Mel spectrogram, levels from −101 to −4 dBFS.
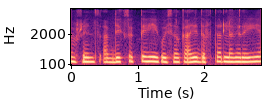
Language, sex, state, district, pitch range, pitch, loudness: Hindi, female, Bihar, Muzaffarpur, 220-235 Hz, 225 Hz, -12 LUFS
